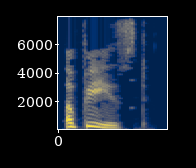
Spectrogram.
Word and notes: appeased: British English

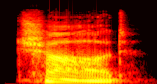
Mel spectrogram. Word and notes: chard: British English

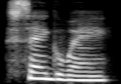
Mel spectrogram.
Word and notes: segway: American English

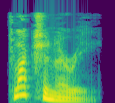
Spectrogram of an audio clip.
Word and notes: fluxionary: British English

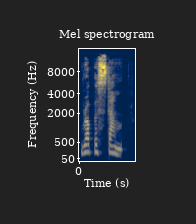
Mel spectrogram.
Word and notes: rubber stamp: British English

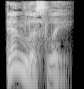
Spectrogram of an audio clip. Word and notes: endlessly: British English

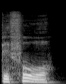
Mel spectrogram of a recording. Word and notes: before: British English

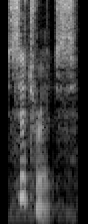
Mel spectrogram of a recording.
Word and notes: citrous: British English

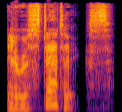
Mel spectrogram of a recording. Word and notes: aerostatics: British English

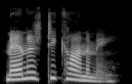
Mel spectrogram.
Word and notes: managed economy: American English

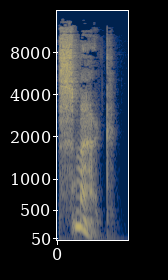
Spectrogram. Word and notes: smack: British English

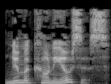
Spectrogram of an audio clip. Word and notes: pneumoconiosis: British English

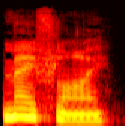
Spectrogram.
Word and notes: mayfly: British English

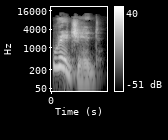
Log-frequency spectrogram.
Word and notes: rigid: British English

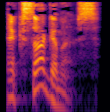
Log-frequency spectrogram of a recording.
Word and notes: exogamous: British English

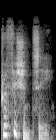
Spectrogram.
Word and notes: proficiency: British English

